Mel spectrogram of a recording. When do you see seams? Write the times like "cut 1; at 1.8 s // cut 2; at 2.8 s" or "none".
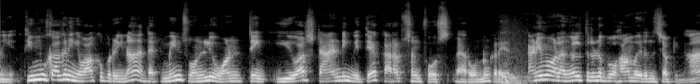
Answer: cut 1; at 5.2 s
